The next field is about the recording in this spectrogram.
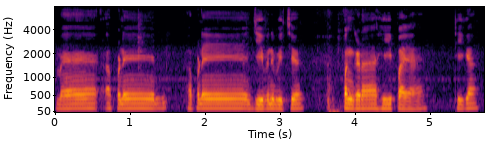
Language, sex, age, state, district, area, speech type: Punjabi, male, 18-30, Punjab, Rupnagar, urban, spontaneous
